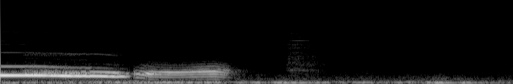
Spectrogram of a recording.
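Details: Puter pelung barbary dove, a long-voiced bird with a thick kuwok used to stimulate other birds, gives a level low coo of about a second, then a short wavering note, then quiet with faint hum.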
